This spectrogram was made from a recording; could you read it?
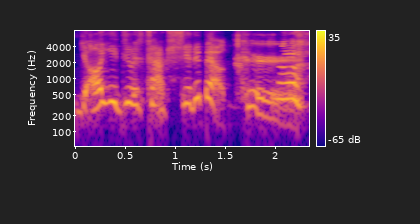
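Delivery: very high, shrill, spiteful, mean little witch voice. Retelling what chat users said: imitating a mean witch voice. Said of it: "That was a really good voice".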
